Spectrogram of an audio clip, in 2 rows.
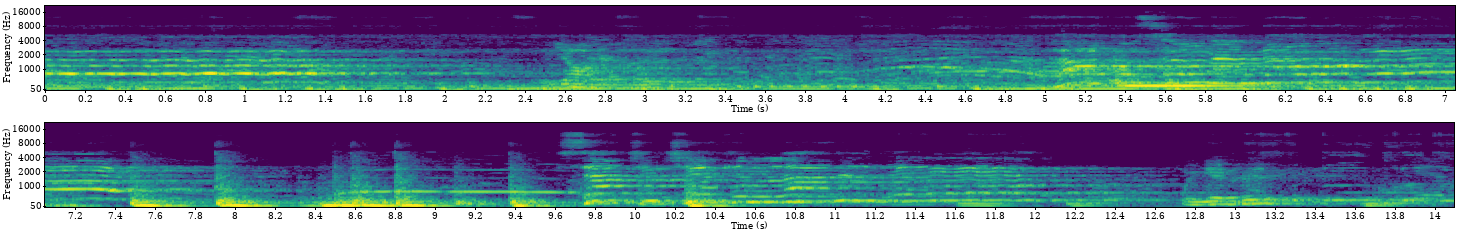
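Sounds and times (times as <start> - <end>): live band playing: 0.0 - 11.5
drum hits: 4.2 - 9.7
people singing in harmony: 5.1 - 6.4.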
